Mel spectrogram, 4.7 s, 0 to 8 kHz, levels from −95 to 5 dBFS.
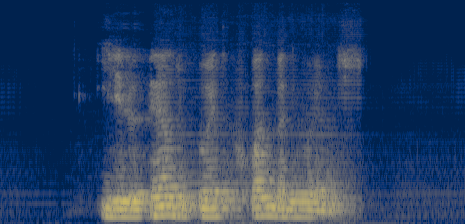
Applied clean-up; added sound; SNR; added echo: neural separator model SepFormer DNS4.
